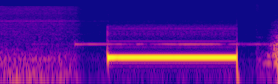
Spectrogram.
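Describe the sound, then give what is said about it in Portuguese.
A telephone line tone sounds after a number is dialed: one steady, loud electronic beep lasting about two-thirds of a second, set between short stretches of faint line hiss. “Então eu disco o número”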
